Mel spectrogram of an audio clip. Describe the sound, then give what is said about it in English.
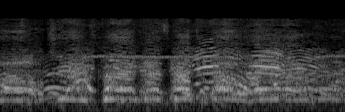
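A loud protest crowd chants and screams continuously, with an air horn blaring through the din; the noise dips only briefly a couple of times before surging again. Protesters on Belle Isle, Detroit, surround former Detroit Police Chief James Craig as he announces he is running for governor as a Republican. “No, not the air horn, not the chanting or the screaming.”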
